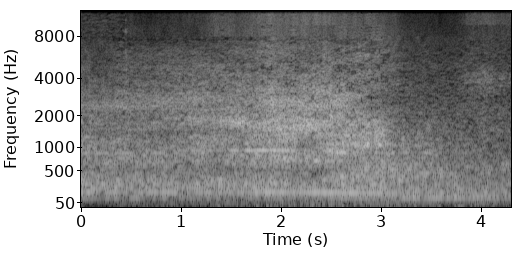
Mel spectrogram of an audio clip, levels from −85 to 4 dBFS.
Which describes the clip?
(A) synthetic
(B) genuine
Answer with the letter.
B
